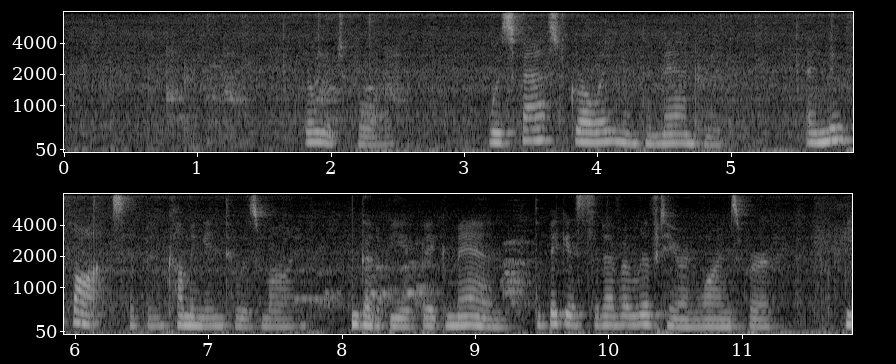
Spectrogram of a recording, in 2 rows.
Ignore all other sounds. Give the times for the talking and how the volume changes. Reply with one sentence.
You can hear the talking from 1.8 to 11.7 s, at a steady volume.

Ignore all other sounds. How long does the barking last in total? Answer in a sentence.
You can hear the barking for 4 seconds altogether.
